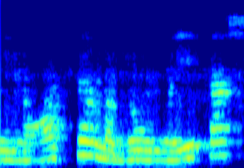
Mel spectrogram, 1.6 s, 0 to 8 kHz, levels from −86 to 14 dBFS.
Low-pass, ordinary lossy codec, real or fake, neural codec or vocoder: 7.2 kHz; MP3, 24 kbps; real; none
